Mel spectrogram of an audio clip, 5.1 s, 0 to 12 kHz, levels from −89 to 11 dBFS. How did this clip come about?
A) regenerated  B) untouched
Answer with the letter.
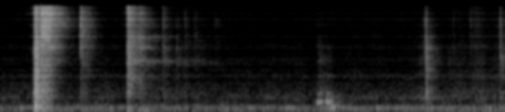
A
